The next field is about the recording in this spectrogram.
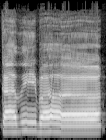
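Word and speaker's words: كَذِبًا: জিন্নু আলাল্লাহি কাজিবা আলাল্লাহি কাজিবা কাজি জালের উচ্চারণটা একদম নরম হবে জিহ্বার মাথা ওপরের দাঁতের মাথার সাথে লাগবে জালের উচ্চারণটা করার সময় জি কাজিবা বা এক আলিফ টান হবে থামার কারণে আলাল্লাহি কাজিবাল্লাহি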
